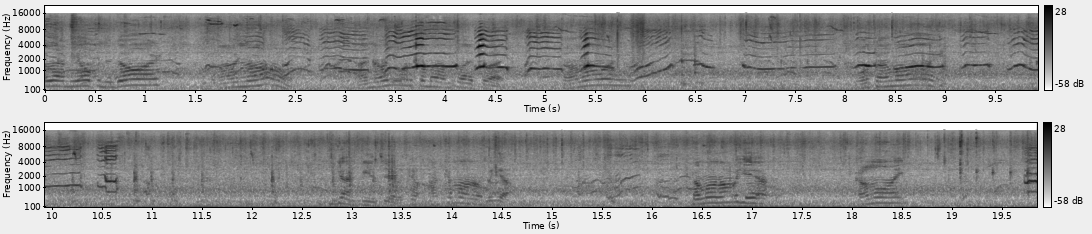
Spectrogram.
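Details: Weimaraner and Vizsla cross puppies from Biscuit's litter, three to four weeks old, during their discovery stage, give overlapping high whimpers and yips that rise and fall in quick succession, with a steady low hum beneath.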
